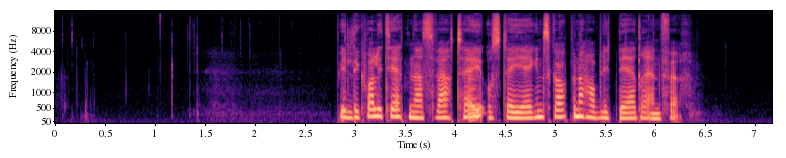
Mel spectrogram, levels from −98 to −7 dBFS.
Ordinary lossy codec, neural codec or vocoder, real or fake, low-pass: none; vocoder, 44.1 kHz, 128 mel bands, Pupu-Vocoder; fake; 14.4 kHz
